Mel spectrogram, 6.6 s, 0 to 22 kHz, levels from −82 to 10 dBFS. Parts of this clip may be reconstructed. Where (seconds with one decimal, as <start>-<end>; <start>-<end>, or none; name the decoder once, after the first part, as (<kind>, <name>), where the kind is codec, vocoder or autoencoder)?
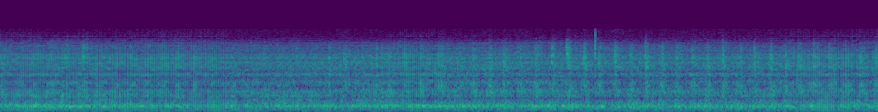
0.0-1.7 (vocoder, Vocos); 2.9-3.3; 5.9-6.6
